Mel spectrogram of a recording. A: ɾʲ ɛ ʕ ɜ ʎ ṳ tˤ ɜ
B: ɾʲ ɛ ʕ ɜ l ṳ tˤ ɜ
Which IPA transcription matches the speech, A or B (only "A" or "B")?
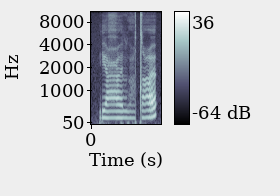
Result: B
